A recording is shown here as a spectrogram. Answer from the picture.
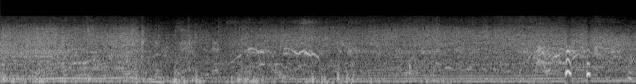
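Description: Pickup truck engine revving hard as it climbs a rough off-road gully, its note rising and then falling in the first second or so before settling to a steadier pull.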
